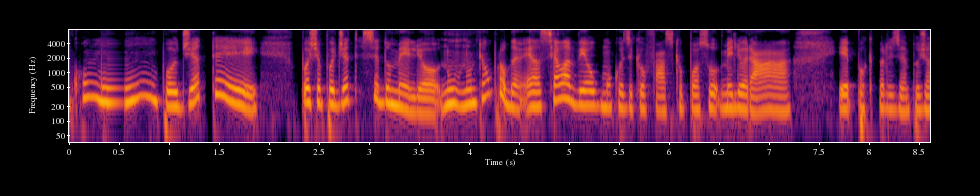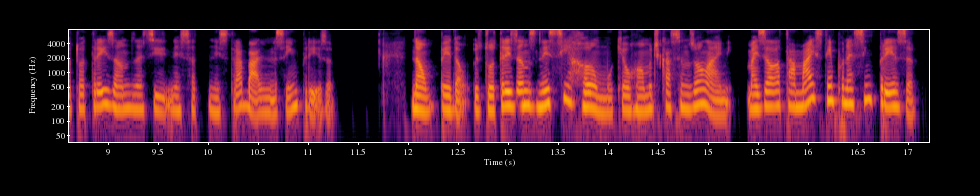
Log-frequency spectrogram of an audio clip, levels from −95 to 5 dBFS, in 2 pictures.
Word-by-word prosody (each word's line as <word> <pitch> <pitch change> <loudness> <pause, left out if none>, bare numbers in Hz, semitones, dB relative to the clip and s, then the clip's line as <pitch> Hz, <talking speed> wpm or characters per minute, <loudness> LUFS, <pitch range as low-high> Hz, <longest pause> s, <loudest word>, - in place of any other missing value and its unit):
comum. 275 0 0
Podia 210 +4 +1
ter 240 - +2 0.4
poxa, 245 0 +3
podia 230 +2 +2
ter - - -20
sido 245 -6 +2
melhor. 155 -8 +1
Não 225 +4 +3
não 220 +3 +2
tem 305 +7 -3
um - - -7
problema 195 - -1
eh, 200 +2 +1
se 205 +6 +1
ela 295 +2 +4
ver 215 -4 +1
alguma 205 -2 -2
coisa 185 -2 -5
que - - -9
eu - - -2
faço, 165 -3 -6
que - - -8
eu - - -11
posso 175 0 -2
melhorar, 170 -2 0 0.5
eh, 180 - +2
porque, - - -8
por 185 - -6
exemplo, 170 -1 -6
eu - - -3
já 170 -1 -3
tô 180 - -5
há - - -6
3 200 +3 0
anos 180 0 -2
nesse 175 -2 -3
nessa 165 -1 -4
nesse 155 -3 -1
trabalho, 185 -5 -1
nessa 145 +1 0
empresa. 205 +4 -5 0.8
Não, 170 -3 +4
perdão, 175 -4 -1
eu - - -3
estou 165 +1 0
há - - +1
3 205 +4 +5 0.2
nesse 220 +7 +4
ramo, 185 - +1
que 170 - -6
é - - +1
o - - -1
ramo 165 +1 -2
de - - -3
cassinos 190 -1 -2
online, 160 - 0
mas 180 +1 +3
ela 205 0 +2
tá 210 -1 -4
há - - 0
mais 275 +9 +2
tempo 265 -2 +1
nessa 230 +3 +4
empresa. 200 - +1
195 Hz, 225 wpm, -23 LUFS, 170-230 Hz, 0.8 s, 3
